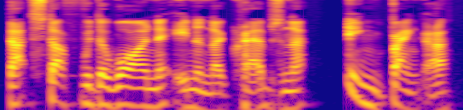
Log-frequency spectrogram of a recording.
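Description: A man voicing a loud, coarse, swearing male thug, blunt and forceful, in an audiobook. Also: medium pitch, normal speed, no room sound, studio quality, voice pushed up, close to an everyday voice. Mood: gruff.

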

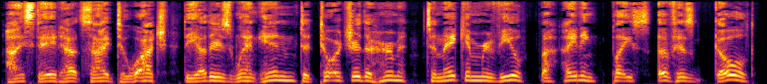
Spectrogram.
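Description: A man's voice: mid-range voice, unhurried, hardly any pauses, darkish tone, husky, no room sound, studio quality, pitched above the performer's own voice. A man voicing a fearful, superstitious bandit who speaks gloomily in an audiobook reading. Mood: gasping. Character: frightened, superstitious male bandit.

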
